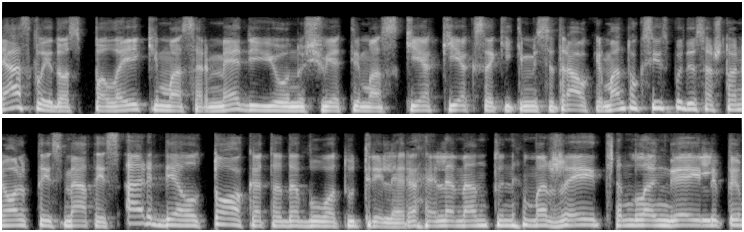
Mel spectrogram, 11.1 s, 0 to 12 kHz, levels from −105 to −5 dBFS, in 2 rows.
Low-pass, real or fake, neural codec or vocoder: 7.2 kHz; real; none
